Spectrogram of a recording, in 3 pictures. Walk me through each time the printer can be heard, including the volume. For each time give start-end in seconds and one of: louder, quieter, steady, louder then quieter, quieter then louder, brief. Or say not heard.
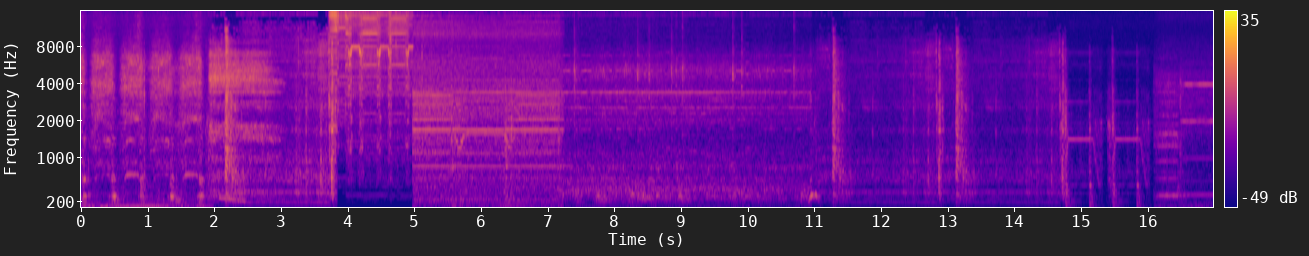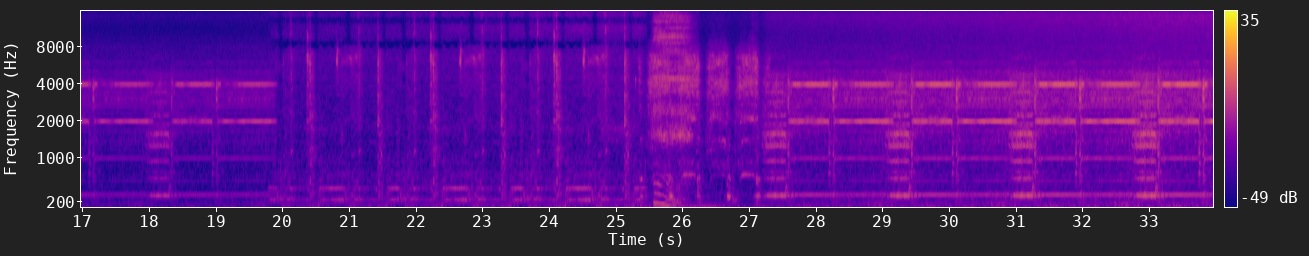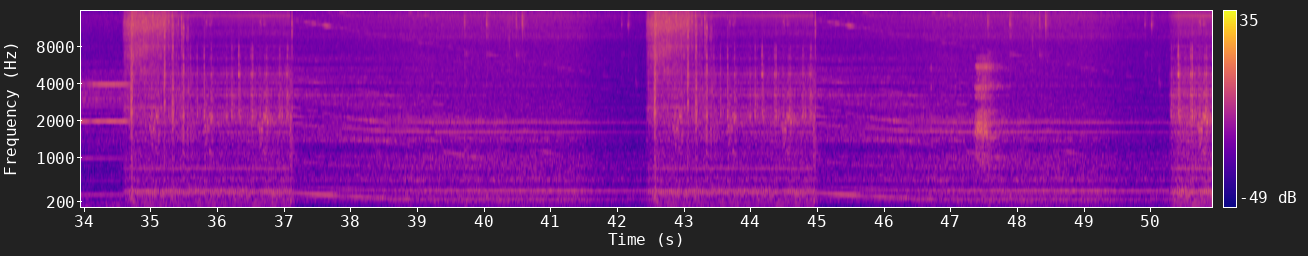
0.0-50.8 quieter then louder.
